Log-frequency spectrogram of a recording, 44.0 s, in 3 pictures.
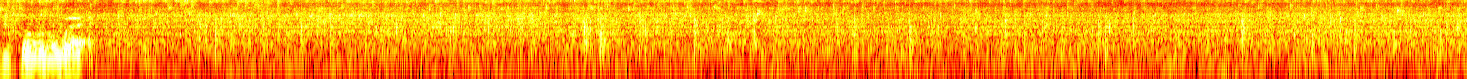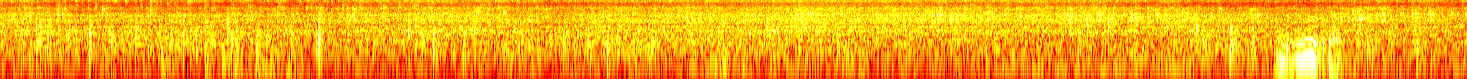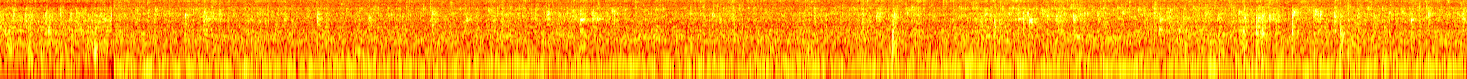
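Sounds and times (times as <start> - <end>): shrimp deep-frying in oil: 0.0 - 44.0.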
